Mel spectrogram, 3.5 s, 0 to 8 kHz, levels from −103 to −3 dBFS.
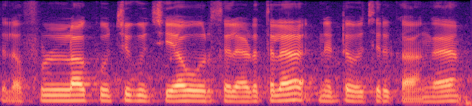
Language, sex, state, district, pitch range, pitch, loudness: Tamil, male, Tamil Nadu, Nilgiris, 145-160 Hz, 150 Hz, -18 LUFS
